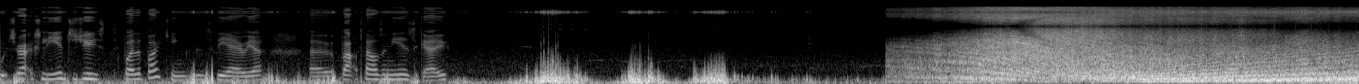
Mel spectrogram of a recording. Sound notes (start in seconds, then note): 6.4 plane over head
